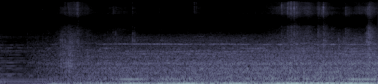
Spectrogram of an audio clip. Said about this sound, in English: I'm riding the same train I took to see Eilee.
